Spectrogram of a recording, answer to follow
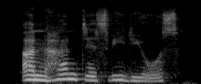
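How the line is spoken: Angry growl. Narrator (German): knurrte Henning erbost

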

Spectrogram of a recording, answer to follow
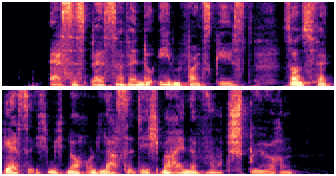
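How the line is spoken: Hissing. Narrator (German): sagte er und fauchte

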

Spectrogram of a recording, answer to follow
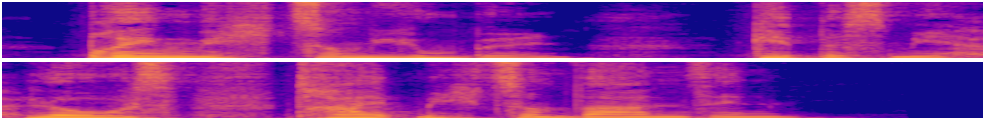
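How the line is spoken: Panting. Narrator (German): keuchte er

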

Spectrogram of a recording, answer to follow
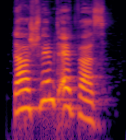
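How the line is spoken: Boatswain calling out. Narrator (German): rief Evans, der Bootsmann

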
